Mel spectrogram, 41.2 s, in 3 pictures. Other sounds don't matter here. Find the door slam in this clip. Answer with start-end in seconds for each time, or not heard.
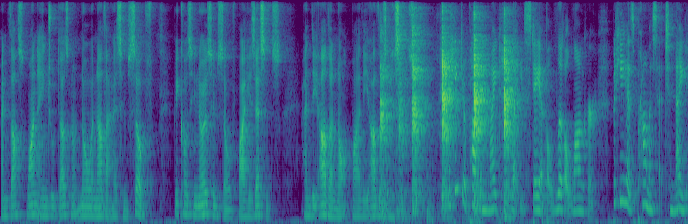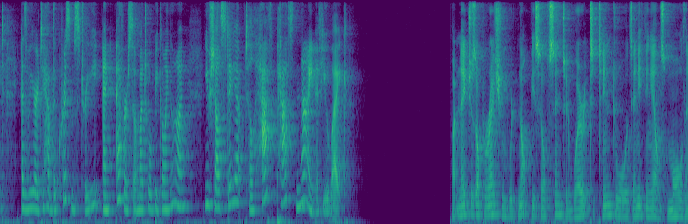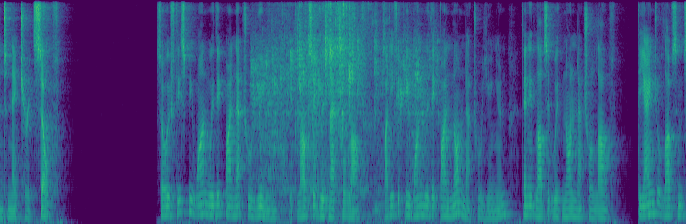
not heard.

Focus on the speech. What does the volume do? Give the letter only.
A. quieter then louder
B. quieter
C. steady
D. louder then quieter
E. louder
C.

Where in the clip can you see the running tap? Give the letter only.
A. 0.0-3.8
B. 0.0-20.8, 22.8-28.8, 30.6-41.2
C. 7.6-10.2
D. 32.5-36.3
D.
